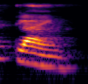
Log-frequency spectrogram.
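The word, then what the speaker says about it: climb: silent है यहां पे नेक्स्ट है क्लाइम क्लाइम चढ़ना ऊपर चढ़ना बी साइलेंट है नेक्स्ट है नोब के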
